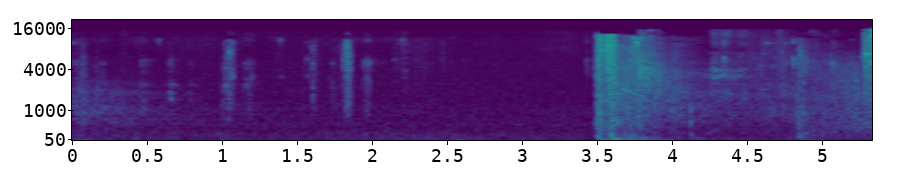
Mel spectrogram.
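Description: A single sharp sniper rifle gunshot cracks out in a first-person shooter video game, sudden and loud after a quiet stretch, followed by a brief reverberant tail.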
